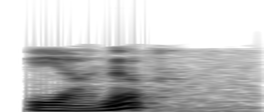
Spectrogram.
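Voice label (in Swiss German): "janner", Alsatian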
